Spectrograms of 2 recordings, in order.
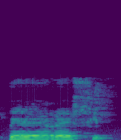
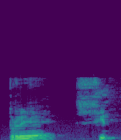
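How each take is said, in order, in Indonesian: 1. Vokal pertama diucapkan sebagai satu suku kata penuh. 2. Vokal pertama diucapkan sangat cepat, hampir dihilangkan. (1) "Jadi beresit" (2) "E-nya ini cepet banget"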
